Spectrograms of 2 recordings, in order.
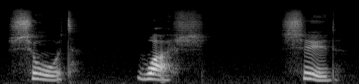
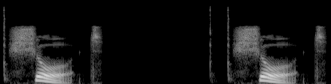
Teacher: кончик языка и средняя часть языка одновременно поднимается к небу образуется небольшой проход для воздуха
